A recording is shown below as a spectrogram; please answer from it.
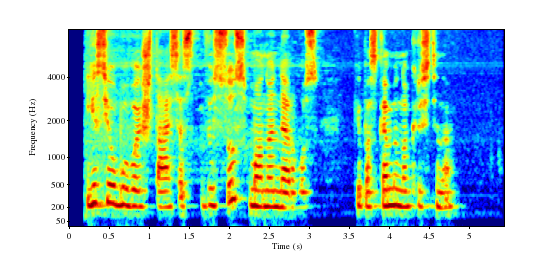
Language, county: Lithuanian, Vilnius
